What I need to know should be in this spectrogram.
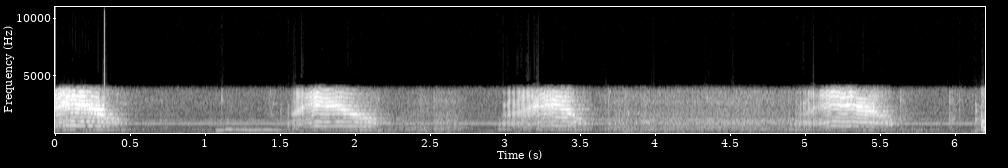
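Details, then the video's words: Hungry house cat meowing repeatedly, four long wavering meows about every one and a half seconds, the second and third strongest, with a faint steady hum and a sharp click near the start. "Runājošais kaķis,Talking Cat"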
